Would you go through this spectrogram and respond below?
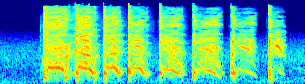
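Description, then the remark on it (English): A man with a sore throat coughs in a rapid, continuous fit of about eight harsh coughs, each following quickly on the last, with no talking in between. “I need something for a sore throat and can't stop coughing.”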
